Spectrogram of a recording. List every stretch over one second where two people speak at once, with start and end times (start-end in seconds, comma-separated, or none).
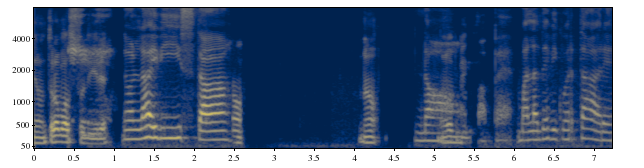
none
